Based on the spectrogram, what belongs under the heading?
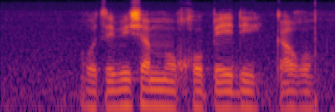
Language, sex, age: Northern Sotho, male, 22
